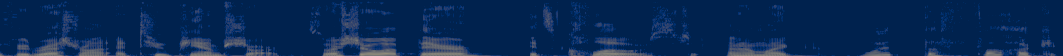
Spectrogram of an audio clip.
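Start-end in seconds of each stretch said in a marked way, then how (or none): 4.3-5.3 baffled outburst. Retold or imitated. Finding the restaurant closed.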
